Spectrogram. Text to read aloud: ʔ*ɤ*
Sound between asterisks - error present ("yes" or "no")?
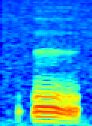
yes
